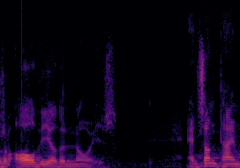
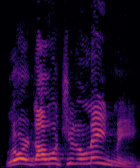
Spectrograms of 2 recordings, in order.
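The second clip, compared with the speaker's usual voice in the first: high, loud cry to the Lord; hammed-up prayerful plea; loud acted plea; 8 dB louder than usual. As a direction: call up to God, pitched high. Acts out a believer's plea to God.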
